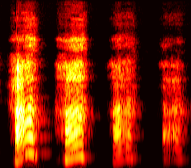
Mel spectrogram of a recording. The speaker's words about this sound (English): Now, I won't breathe into the microphone. I'll just do the show without breathing. I mean, I gotta breathe. I don't know how that would work.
